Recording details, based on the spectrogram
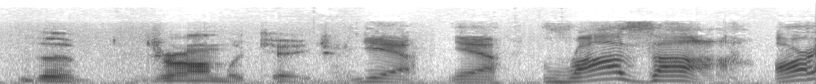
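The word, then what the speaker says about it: Rahzzah: Mike Colter and the drama cage yeah yeah razza ra h z za h is the name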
